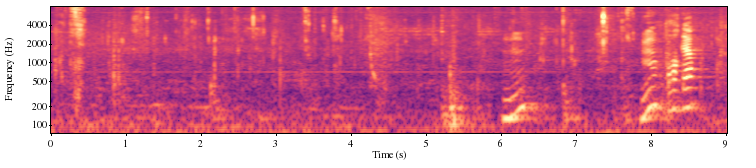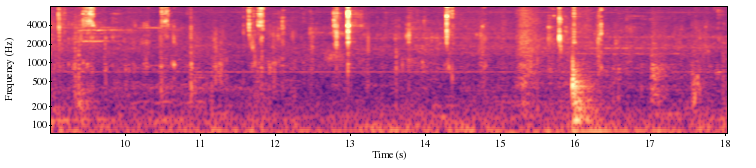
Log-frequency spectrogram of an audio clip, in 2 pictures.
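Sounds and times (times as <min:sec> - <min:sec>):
people chewing: 0:00.0 - 0:18.0.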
